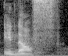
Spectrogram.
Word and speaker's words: enough: Words here are tough, rough and enough. So in all of these words, the pronunciation of OUGH is uff.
